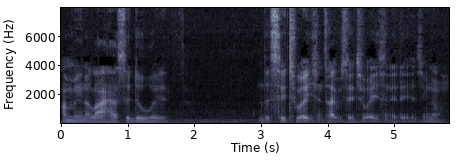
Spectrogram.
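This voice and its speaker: In a room with audible echo, a soft-spoken man with a very deep, low pitch talks at a moderate pace, with ordinary pitch variation and long, frequent pauses. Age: 20s. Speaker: college basketball player. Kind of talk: casual chat. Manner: quiet.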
